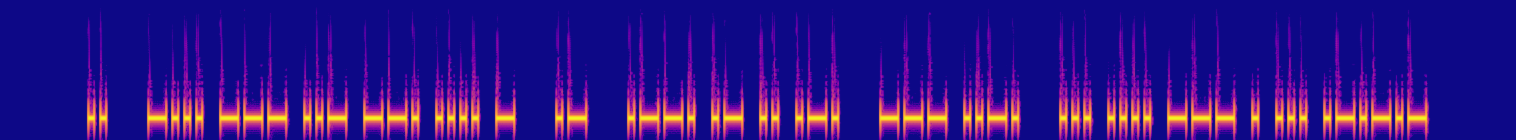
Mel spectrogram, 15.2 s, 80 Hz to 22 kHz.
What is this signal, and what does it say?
Morse code, heard as a keyed tone, about 20 wpm, 700 Hz. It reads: I BOUGHT A PAIR OF SHOES.
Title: Sentences with 3-Word Phrases - Spoken Beginning - 20wpm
